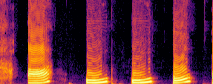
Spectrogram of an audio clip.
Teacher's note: जिन स्वरों के उच्चारण में जीवा पीछे यानी पश्च भाग की ओर सक्रिय होती है उसे पश्च स्वर कहते हैं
